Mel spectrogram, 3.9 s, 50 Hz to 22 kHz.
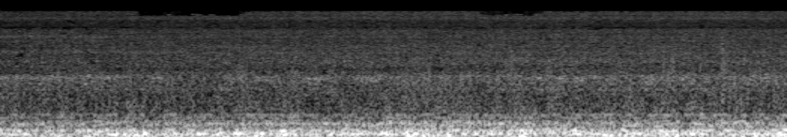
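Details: Furrion Chill Cube Inverter 18,000 BTU RV air conditioner after reinstalling the thermostat, fan set to low: a low, even rumble of moving air with no rattles, squeals or scraping. The blower runs smoothly.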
